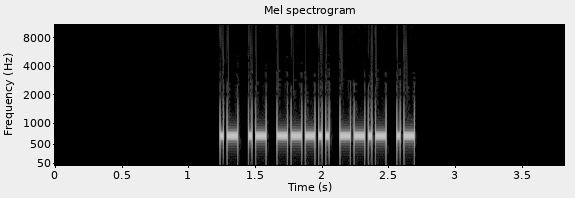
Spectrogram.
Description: Morse code, heard as a keyed tone, about 44 wpm, 700 Hz. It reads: AA8QA
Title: USA Call Signs Repeated 3x 45wpm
